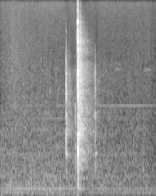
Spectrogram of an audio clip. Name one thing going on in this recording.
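A wooden game piece clicks onto a board.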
